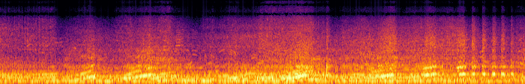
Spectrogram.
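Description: Several minivan engines revving hard at once, their pitch rising and falling again and again as they accelerate and back off in a demolition derby. A few sharp knocks come near the end.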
